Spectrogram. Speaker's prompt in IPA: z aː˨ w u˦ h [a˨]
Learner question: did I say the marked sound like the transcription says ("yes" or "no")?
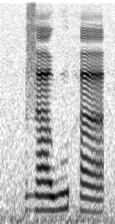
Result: yes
